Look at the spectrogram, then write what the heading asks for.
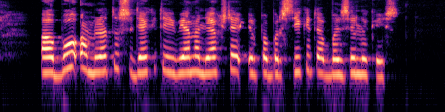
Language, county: Lithuanian, Tauragė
